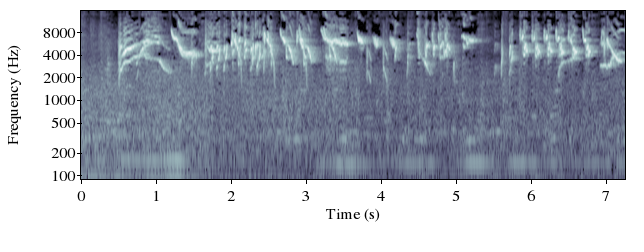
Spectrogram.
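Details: Continuous twittering song of a Himalayan goldfinch (Carduelis caniceps): dense, fast chirps and slurred whistles, ending in rapid repeated clipped notes, with a faint low hum underneath.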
